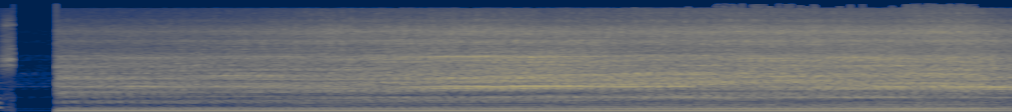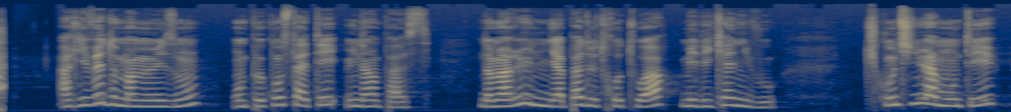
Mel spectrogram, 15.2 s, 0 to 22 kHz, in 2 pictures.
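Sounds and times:
speech: 0:00.0 - 0:00.2, 0:08.1 - 0:15.1
tractor engine running with a deep rumble: 0:00.5 - 0:07.7.

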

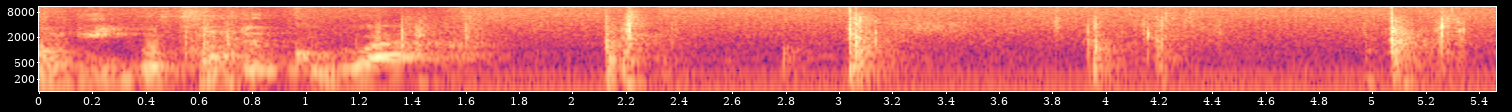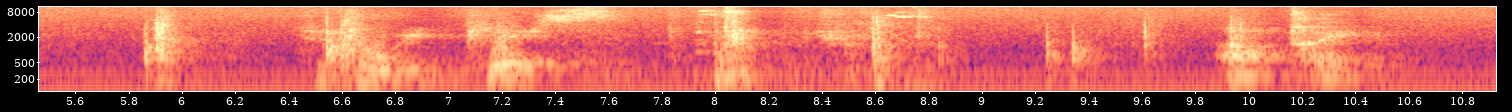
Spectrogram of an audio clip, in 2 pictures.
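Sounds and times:
speech: 0:00.0 - 0:01.7, 0:06.7 - 0:07.7, 0:09.9 - 0:10.6
steady low electrical hum: 0:00.0 - 0:10.9
door being shut with dull thunks and clicks: 0:07.8 - 0:09.0.

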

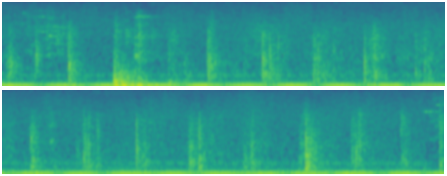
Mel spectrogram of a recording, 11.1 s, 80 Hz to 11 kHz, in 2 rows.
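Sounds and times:
constant low mechanical hum: 0:00.0 - 0:11.0
footsteps tapping at a walking pace: 0:00.0 - 0:11.0
glass door thudding open: 0:01.4 - 0:02.4, 0:10.9 - 0:11.0.

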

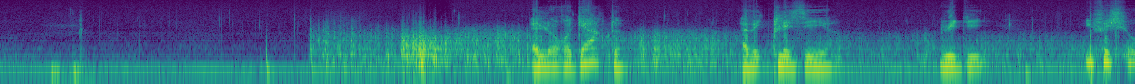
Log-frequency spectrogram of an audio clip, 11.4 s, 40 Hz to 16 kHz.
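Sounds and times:
steady low hum: 0:00.0 - 0:11.3
thunder rumbling and cracking in a storm: 0:02.6 - 0:11.3
speech: 0:05.3 - 0:06.4, 0:07.4 - 0:08.4, 0:09.4 - 0:10.0, 0:10.8 - 0:11.3.

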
